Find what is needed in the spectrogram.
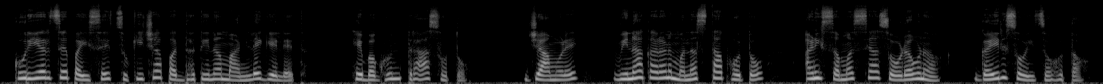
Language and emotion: Marathi, sad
